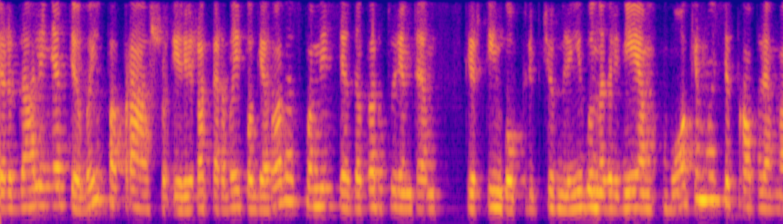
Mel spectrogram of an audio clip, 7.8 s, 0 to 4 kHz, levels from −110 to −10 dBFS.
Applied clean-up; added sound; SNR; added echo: none; none; none; none.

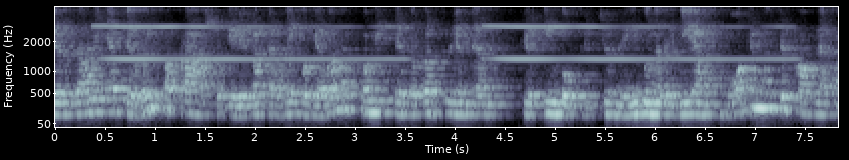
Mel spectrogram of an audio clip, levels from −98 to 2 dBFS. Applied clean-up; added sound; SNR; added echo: none; Wind instrument, woodwind instrument; 11 dB; reverberation time 0.7 s.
